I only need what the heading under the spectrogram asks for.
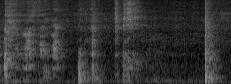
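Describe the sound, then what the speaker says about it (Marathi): Moong dal roasts dry in a pan for halwa as a metal spoon stirs it, a quiet run of scraping strokes and several sharp clinks against the pan, with no speech. "डाळ चांगली भाजून घ्यायची."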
